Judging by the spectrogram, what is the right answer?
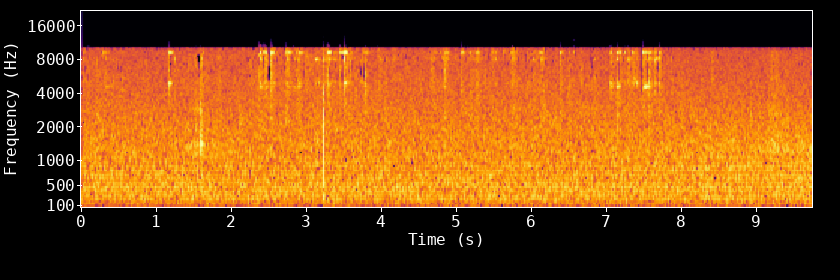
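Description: A Maltese puppy humping its plush dog bed: faint movement sounds with three short clusters of light, high-pitched clicks, over a steady hiss.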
